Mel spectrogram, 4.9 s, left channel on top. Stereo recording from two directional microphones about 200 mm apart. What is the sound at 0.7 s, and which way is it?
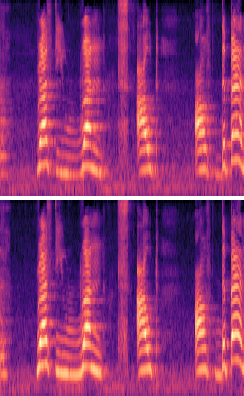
A child's voice, 40° right (ahead or behind).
